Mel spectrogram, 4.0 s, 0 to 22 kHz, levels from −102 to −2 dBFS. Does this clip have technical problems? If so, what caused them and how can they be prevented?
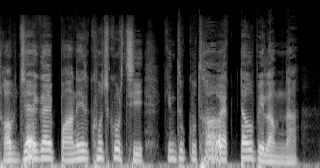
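Yes. Lost LE Audio frames smear the speech into noisy hiss at 0.36–0.43 s and, scattered, at 2.58–2.77 s. The decoder repeated the last spectrum with random signs, fading it. A stronger Bluetooth link with fewer obstructions prevents this.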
